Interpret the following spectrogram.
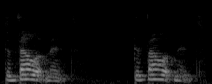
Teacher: development we also stress the second syllable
